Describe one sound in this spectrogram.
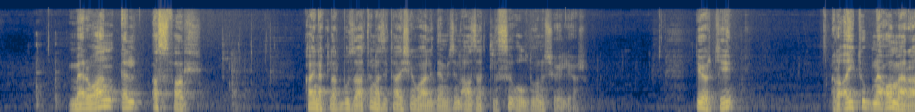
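A middle-aged man speaks calmly and steadily into a close microphone.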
